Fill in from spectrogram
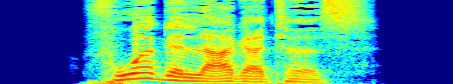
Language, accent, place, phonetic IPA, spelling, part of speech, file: German, Germany, Berlin, [ˈfoːɐ̯ɡəˌlaːɡɐtəs], vorgelagertes, adjective, De-vorgelagertes.ogg
- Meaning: strong/mixed nominative/accusative neuter singular of vorgelagert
